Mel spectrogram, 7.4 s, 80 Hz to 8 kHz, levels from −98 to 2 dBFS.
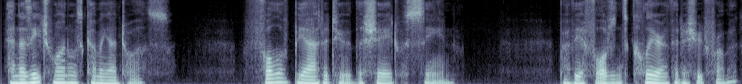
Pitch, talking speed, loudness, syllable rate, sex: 125 Hz, 185 wpm, -19 LUFS, 6.1 syllables/s, male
